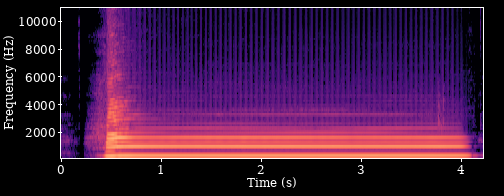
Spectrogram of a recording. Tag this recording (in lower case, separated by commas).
wind instrument, music, musical instrument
